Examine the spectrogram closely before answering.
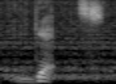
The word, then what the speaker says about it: get: To get where they were going, which is usually the case with Luke Thompson when he pronounces the word get. Usually he produces a glottal stop at the end.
